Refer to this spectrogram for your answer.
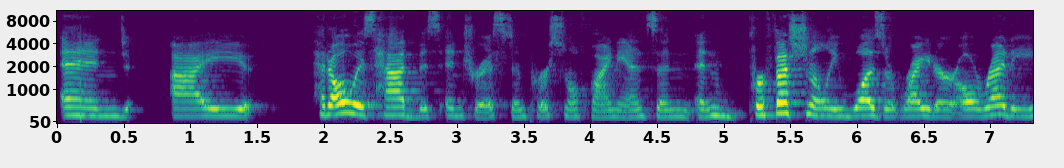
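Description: Recorded very cleanly against a silent background, a normal speaking voice moves at a moderate pace with fairly even intonation. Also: woman, fairly high pitch for a woman. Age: 20s. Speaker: personal finance blogger. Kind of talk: casual interview chat.

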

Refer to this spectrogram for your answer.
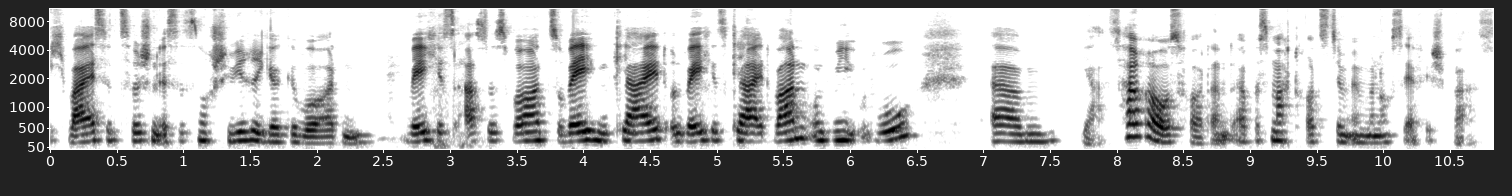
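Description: With an unremarkable speaking voice, a woman talks at a moderate pace in a medium pitch, with ordinary pitch variation and big swings in loudness. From Bavaria, Germany. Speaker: novelist. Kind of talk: interview.

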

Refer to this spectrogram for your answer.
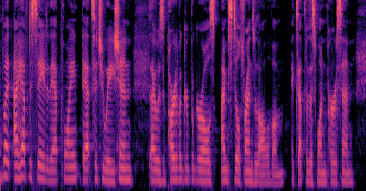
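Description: A woman with a strong Chicago accent and a fairly low pitch talks at a fairly quick pace with ordinary pitch variation, in a dry, close sound with no echo and a very clean recording with a silent background. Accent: strong Chicago Midwest. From Chicago western suburbs, US Midwest. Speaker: podcast co-host and business owner. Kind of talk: casual chat.

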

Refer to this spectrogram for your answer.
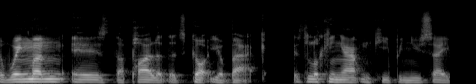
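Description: Fairly low in pitch with ordinary variation, a man speaks with an English accent. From England. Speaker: charity founder. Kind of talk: casual interview.

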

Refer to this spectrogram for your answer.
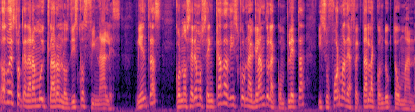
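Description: A man speaks fairly quickly in a fairly high pitch with very wide pitch swings. His tone is bright and sharp, with vocal fry. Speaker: instructor. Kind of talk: recorded lesson. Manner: expressive.

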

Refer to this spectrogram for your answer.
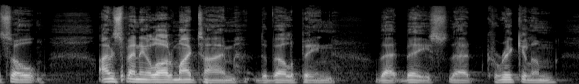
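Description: This is a normal speaking voice, a man with an American accent and fairly low pitch. He keeps a moderate pace and fairly even intonation. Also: very clean recording, silent background. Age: 60s. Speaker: guest preacher. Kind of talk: sermon.

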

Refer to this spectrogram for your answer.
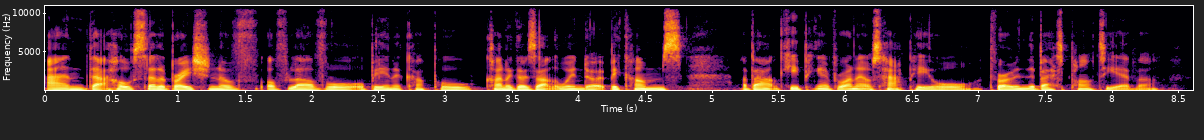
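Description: In a very clean recording with a silent background, a woman with a British accent speaks at a very fast pace, her pitch very deep and low, with ordinary variation. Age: 40s. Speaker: photographer. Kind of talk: casual chat.

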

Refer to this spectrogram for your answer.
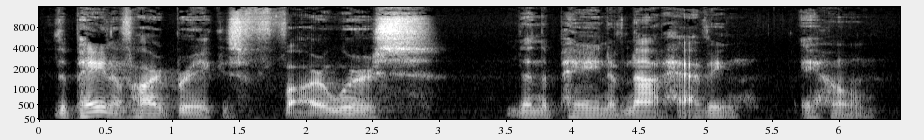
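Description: There is noticeable background noise behind the voice. A man speaks at a very slow pace. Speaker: poet. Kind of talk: poetry reading, performed poem. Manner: earnest, confessional; rhythmic, rhyming cadence, repeated refrain.

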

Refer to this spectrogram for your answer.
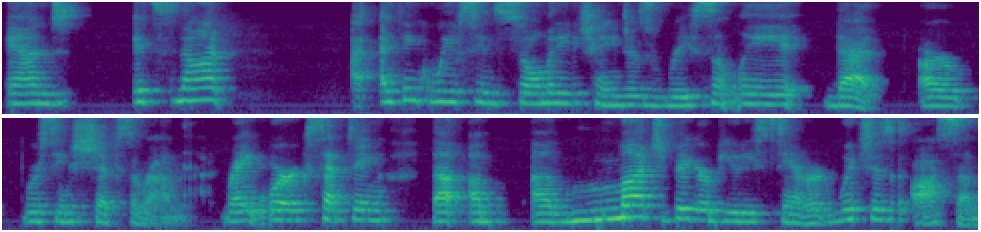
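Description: With an American accent, a woman in a normal speaking voice talks at a fairly slow pace, her pitch fairly high with ordinary variation and her loudness swinging widely. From US Midwest. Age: 50s. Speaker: business founder. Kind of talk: interview.

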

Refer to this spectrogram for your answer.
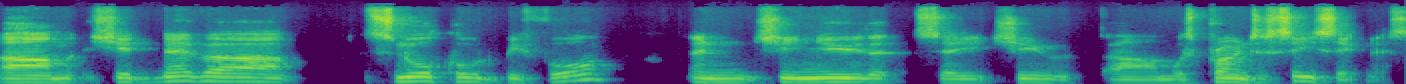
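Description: Using a British accent, a man speaks at a very slow pace with medium pitch and ordinary pitch variation. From UK. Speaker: social entrepreneur. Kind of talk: interview. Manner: halting, many repetitions and fillers.

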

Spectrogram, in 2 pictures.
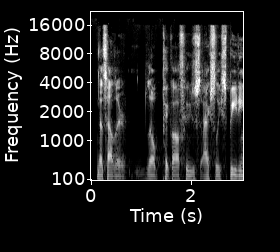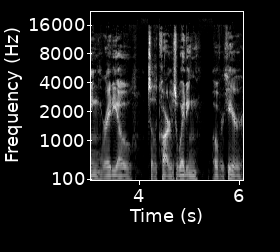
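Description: A very deep, low man's voice in a Texan accent, fairly slow and monotone with flat intonation, on a very clean recording with a silent background. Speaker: podcast host, EMT. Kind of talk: casual chat.

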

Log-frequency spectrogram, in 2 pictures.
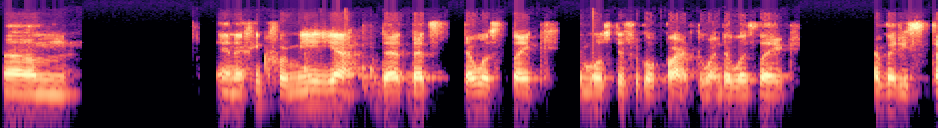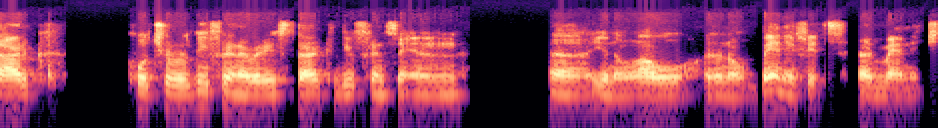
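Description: A man with an Italian accent speaks at a moderate pace. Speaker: support leader panelist. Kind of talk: panel discussion.

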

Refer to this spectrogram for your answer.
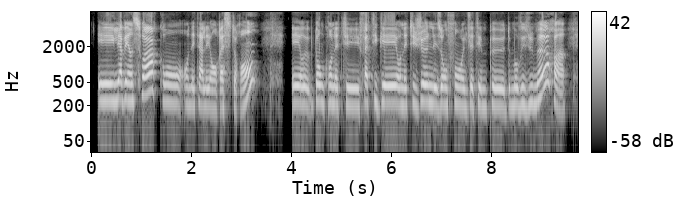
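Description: Against a quiet background, a woman with a fairly high pitch talks at a fairly slow pace in an English accent. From Northern Ireland, Belfast. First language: English (speaking French). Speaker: guest. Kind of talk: casual chat.

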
